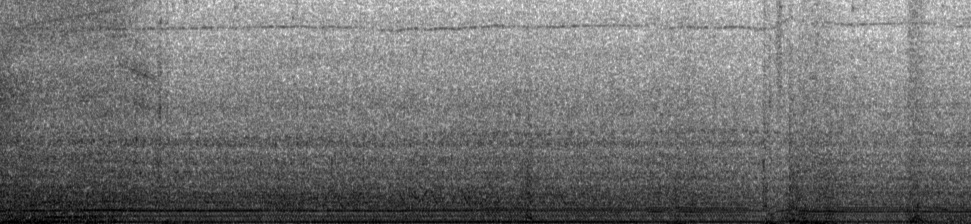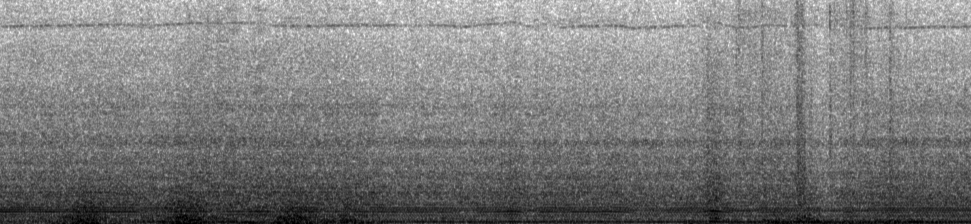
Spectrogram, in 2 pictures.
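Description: Tyres hiss on the road.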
